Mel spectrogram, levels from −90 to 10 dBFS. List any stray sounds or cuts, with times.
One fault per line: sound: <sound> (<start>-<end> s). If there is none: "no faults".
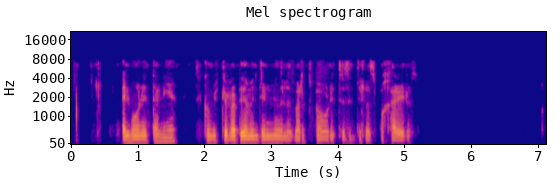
no faults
